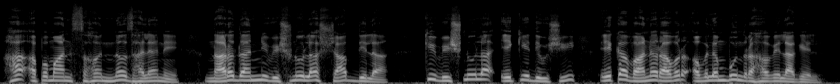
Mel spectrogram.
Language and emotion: Marathi, neutral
